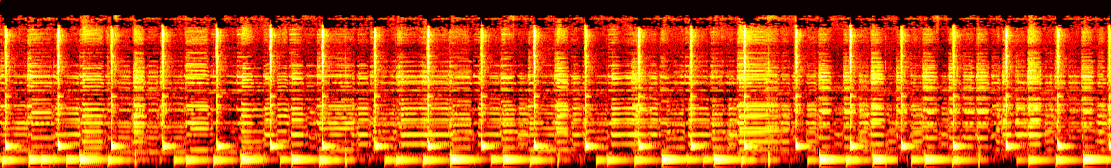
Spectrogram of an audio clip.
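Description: Instrumental Isan mor lam band music between sung verses: a steady low note and a fast melody over a quick regular beat.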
